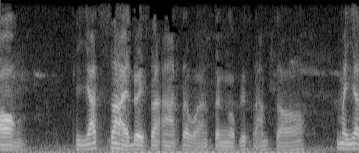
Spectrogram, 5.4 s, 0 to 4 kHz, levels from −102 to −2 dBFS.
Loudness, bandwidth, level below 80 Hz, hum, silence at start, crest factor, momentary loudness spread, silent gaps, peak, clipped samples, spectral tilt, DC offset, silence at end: -34 LUFS; 4 kHz; -52 dBFS; none; 0 s; 20 dB; 18 LU; none; -12 dBFS; under 0.1%; -6 dB/octave; under 0.1%; 0 s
